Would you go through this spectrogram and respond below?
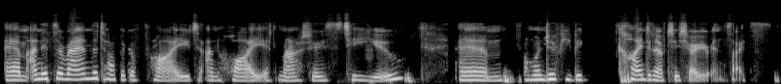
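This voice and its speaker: A woman moderates a corporate panel, polite and formal. Her voice has a gravelly fry, and the sound is dry and close. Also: mid-range voice, normal speed, no room sound, rough recording.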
